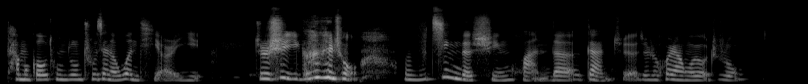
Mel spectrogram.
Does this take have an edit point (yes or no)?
no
